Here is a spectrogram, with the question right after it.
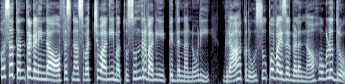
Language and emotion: Kannada, happy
